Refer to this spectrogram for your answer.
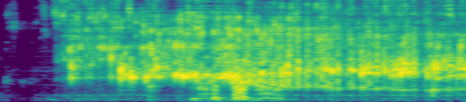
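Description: A dark pink fizzy drink is poured, a steady liquid splash with a dense, crackling fizz of tiny bubbles that starts abruptly and continues evenly for a few seconds, with no talking.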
